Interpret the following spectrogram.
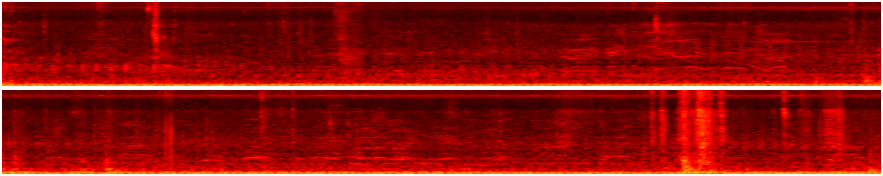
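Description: Steady low rumble of a moving car's engine and road noise, heard from inside the cabin, with faint voices underneath.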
